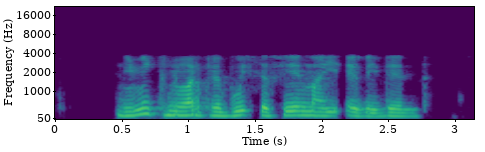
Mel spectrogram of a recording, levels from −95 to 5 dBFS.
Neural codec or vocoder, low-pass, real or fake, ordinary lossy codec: codec, 16 kHz in and 24 kHz out, 1.1 kbps, FireRedTTS-2 codec; 3.6 kHz; fake; Opus, 64 kbps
